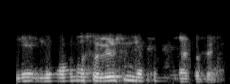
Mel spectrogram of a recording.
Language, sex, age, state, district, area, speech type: Telugu, male, 60+, Andhra Pradesh, Eluru, urban, conversation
